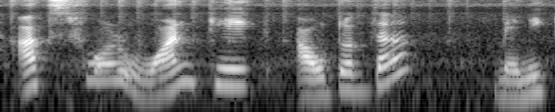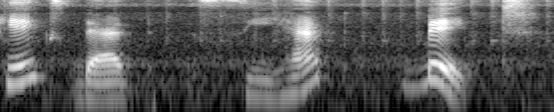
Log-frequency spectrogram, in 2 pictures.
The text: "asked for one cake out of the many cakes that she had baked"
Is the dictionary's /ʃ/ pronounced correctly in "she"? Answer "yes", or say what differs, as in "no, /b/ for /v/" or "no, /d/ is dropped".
no, /s/ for /ʃ/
